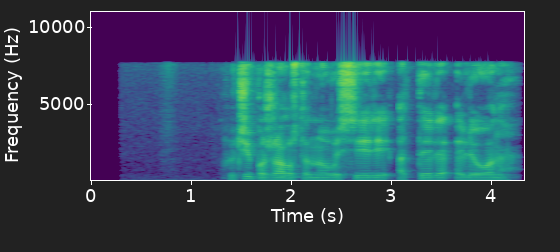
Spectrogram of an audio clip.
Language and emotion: Russian, neutral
